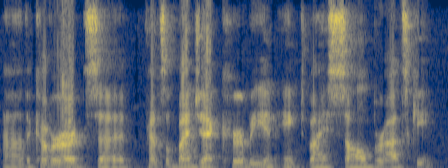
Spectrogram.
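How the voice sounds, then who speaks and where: Animated man chatting about comics. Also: medium pitch. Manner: animated, acts out characters' lines in quick asides. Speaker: podcast co-host. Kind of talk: casual comic book discussion.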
